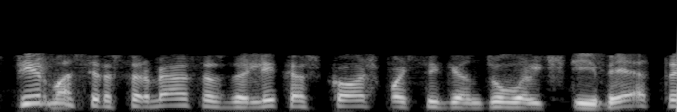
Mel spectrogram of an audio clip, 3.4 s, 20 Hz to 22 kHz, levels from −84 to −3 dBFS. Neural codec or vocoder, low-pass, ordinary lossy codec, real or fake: codec, 16 kHz, 4 kbps, X-Codec, HuBERT features, trained on LibriSpeech; 3.6 kHz; MP3, 24 kbps; fake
